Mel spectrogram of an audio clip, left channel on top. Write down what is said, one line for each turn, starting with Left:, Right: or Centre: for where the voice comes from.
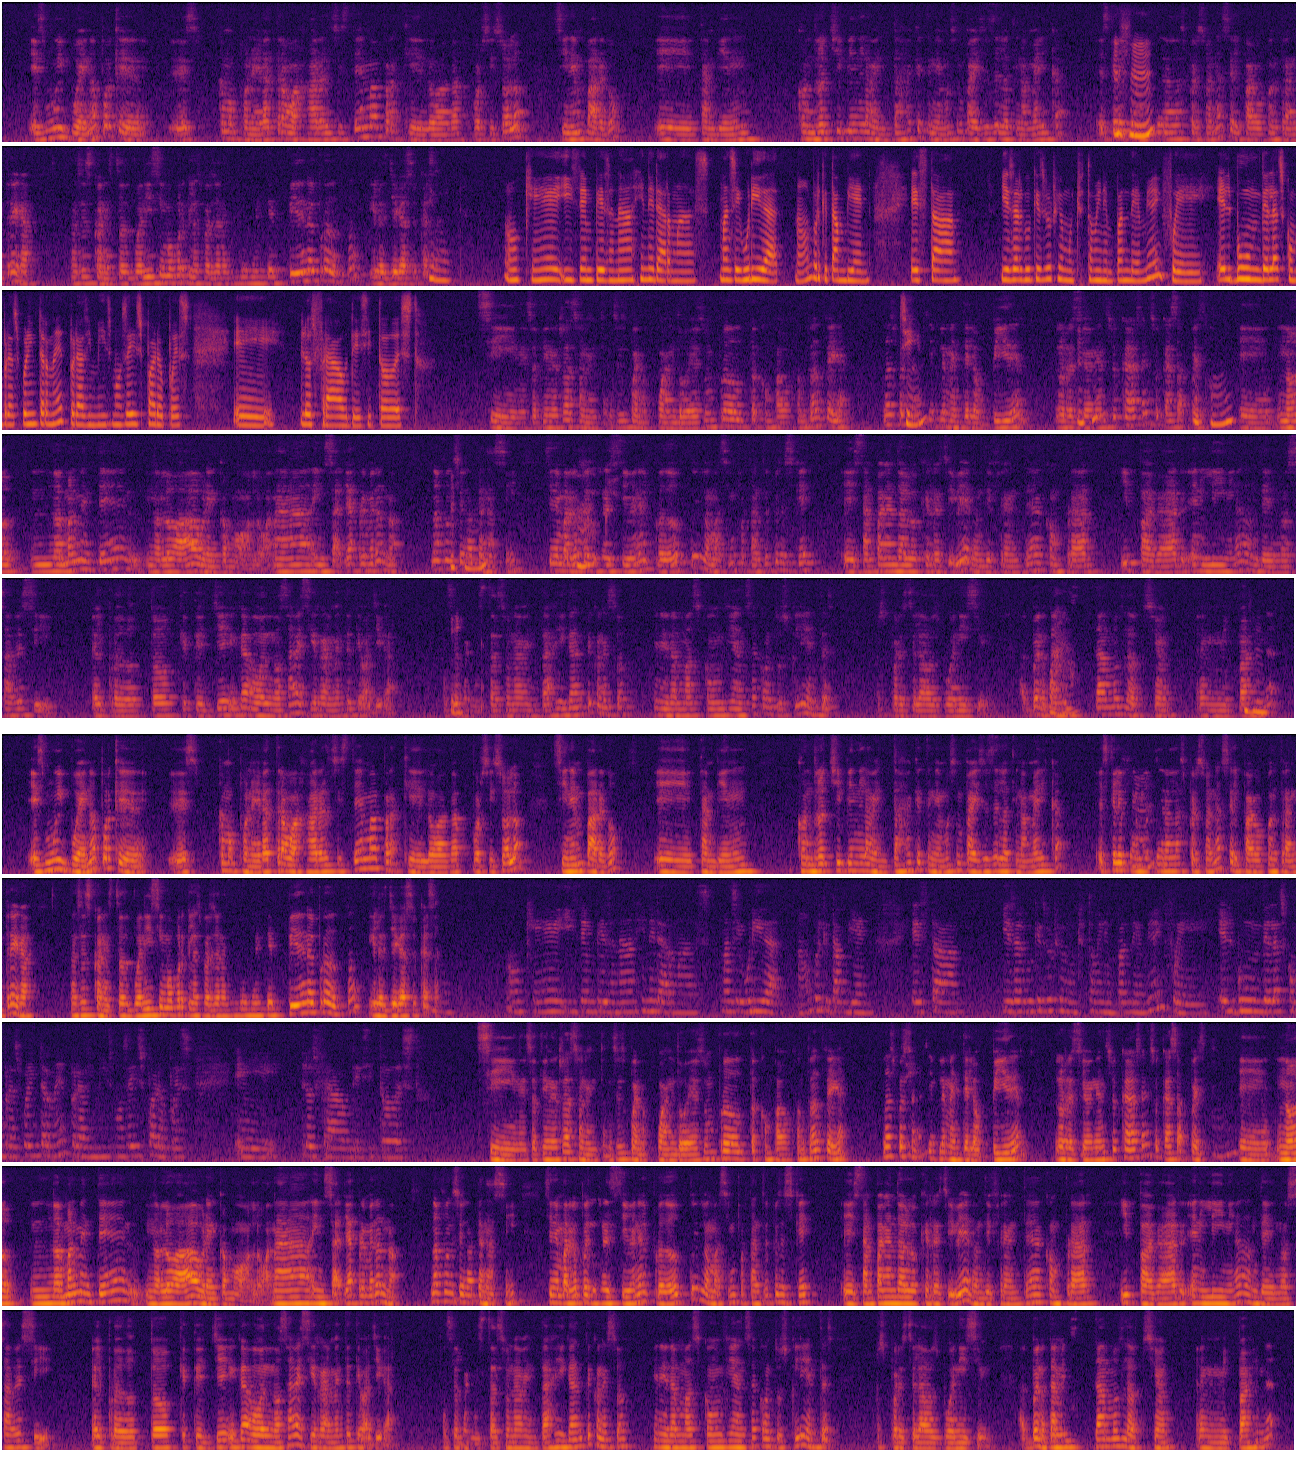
Right: es muy bueno porque es como poner a trabajar al sistema para que lo haga por sí solo. Sin embargo, eh, también con dropshipping la ventaja que tenemos en países de Latinoamérica es que
Left: Ujú.
Right: le podemos dar a las personas el pago contra entrega. Entonces, con esto es buenísimo porque las personas simplemente piden el producto y les llega a su casa.
Left: Bien, Ok, y se empiezan a generar más, más seguridad, ¿no? Porque también está, y es algo que surgió mucho también en pandemia, y fue el boom de las compras por internet, pero asimismo se disparó pues eh, los fraudes y todo esto.
Right: Sí, en eso tienes razón. Entonces, bueno, cuando es un producto con pago contra entrega, las personas
Left: Sí.
Right: simplemente lo piden, lo reciben
Left: Ujú,
Right: en su casa. En su casa, pues,
Left: ujú,
Right: eh, no, normalmente no lo abren como lo van a ensayar. Primero, no, no funciona
Left: ujú.
Right: tan así. Sin embargo,
Left: Ah,
Right: pues reciben
Left: ok.
Right: el producto y lo más importante, pues, es que eh, están pagando algo que recibieron, diferente a comprar y pagar en línea, donde no sabes si el producto que te llega o no sabes si realmente te va a llegar. Entonces,
Left: Sí,
Right: bueno, esta es una ventaja gigante, con eso genera más confianza con tus clientes, pues por este lado es buenísimo. Ah, Bueno, también
Left: wow.
Right: damos la opción en mi página
Left: Ujú,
